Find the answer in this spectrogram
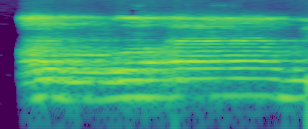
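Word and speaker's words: الله: Allahu istaghna. Allahu istaghna. Inna ila rabbika ruj'a. Ara'aital ladzi yanha. Jadi bacanya tampilnya gini. Allahu istaghna. Betul kan? Nah, baca Allah itu seperti tasbih. Ditekan. Allah gimana?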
